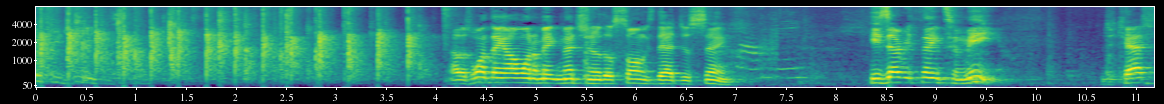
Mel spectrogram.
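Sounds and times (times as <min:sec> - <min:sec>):
church congregation clapping hands in praise: 0:00.0 - 0:04.2
speech: 0:04.2 - 0:07.2, 0:08.4 - 0:09.7, 0:10.6 - 0:11.1.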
